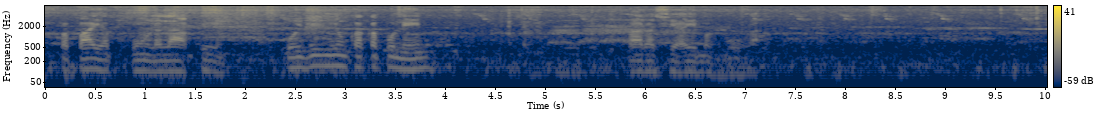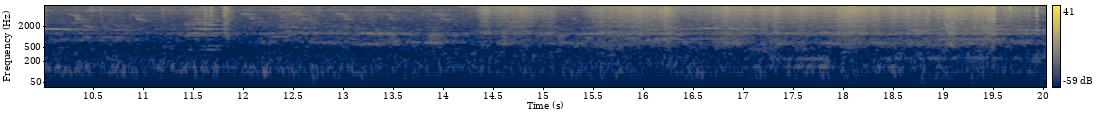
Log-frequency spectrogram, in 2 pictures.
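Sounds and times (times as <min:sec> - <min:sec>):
hissy rustle: 0:14.2 - 0:20.0.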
